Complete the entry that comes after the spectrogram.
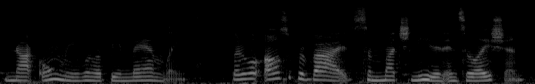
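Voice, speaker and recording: A woman voicing a prim, stuffy young man who gets flustered, in an animated story reading. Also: lowish voice, moderate pace, slight background noise, close to an everyday voice. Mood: smug, pompous. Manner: pompous, stammering when flustered.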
